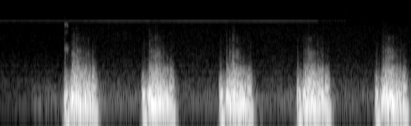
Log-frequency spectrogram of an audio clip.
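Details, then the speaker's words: Hypertension or aortic aneurysm at the aortic area: functional ejection systolic murmur with a loud, ringing second heart sound. "وفي حالات الهايبرتنشن والأنيوريزم السكند ساوند بيكون لاود وبيكون له رنة، يعني رينجينج سكند ساوند زي الحالة اللي جايه."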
